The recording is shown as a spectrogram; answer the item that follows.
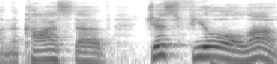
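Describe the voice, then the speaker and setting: Fairly slow pace and fairly high pitch from a man, with ordinary pitch variation, in a very clean recording with a silent background. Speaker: YouTube livestream host. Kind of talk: casual chat. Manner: loud.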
